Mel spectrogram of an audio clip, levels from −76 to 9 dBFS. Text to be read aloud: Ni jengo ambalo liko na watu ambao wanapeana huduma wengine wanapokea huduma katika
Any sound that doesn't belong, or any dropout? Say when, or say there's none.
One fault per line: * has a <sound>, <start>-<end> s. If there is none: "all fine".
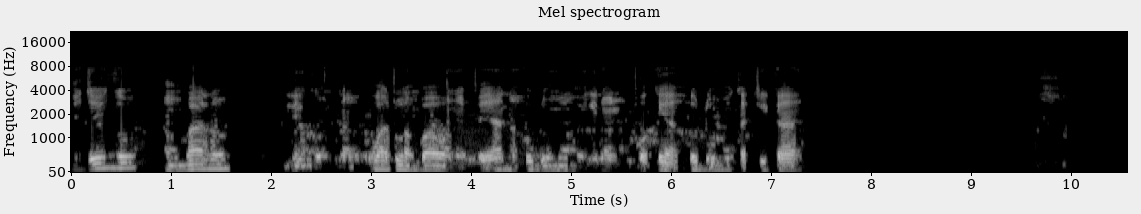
all fine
